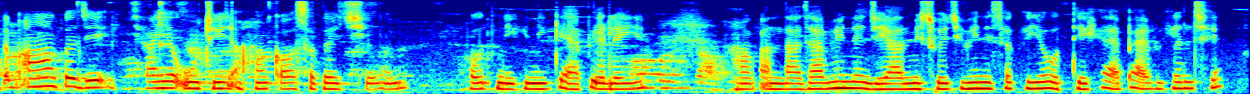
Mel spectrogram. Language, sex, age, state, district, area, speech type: Maithili, female, 18-30, Bihar, Araria, rural, spontaneous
